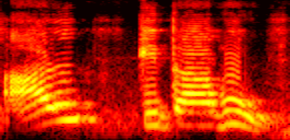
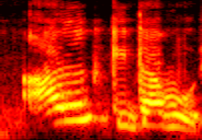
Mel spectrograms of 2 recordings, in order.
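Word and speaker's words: الكتابُ: হবে ক্লিয়ারলি করতে হবে যেমন দেখো কিতাবুন শব্দ ছিল ও শব্দের সাথে আলিফ লাম যুক্ত করা হয়েছে আলিফলাম যুক্ত করা হয়েছে আলিফ যুক্ত করার পরে কি হয়ে যাচ্ছে আল কিতাবু আল কিতাবু এখানে আমরা আলিফ লামের উচ্চারণটা কিন্তু স্পষ্টভাবে করলাম আর যেহেতু আমরা আলিফ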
